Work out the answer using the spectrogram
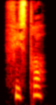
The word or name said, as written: fistre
